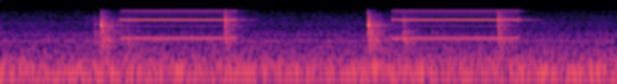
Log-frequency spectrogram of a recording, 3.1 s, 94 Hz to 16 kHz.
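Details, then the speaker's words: Amana Radarange RR-1000 microwave door interlock switch tested for continuity with the plunger pushed in: two clean high beeps show the normally-closed contact closing; the switch is good. "and this contact should be closed okay that one seems to be good"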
